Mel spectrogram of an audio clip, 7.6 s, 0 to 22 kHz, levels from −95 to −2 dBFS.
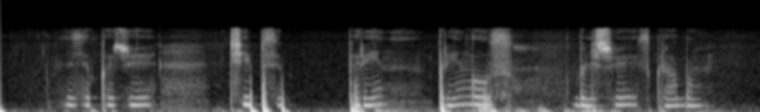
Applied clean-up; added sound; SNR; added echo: none; none; none; none.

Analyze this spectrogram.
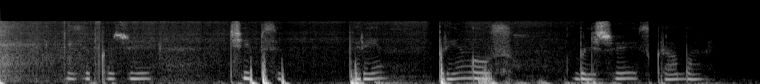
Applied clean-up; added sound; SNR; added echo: none; Hiss; 19 dB; none.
